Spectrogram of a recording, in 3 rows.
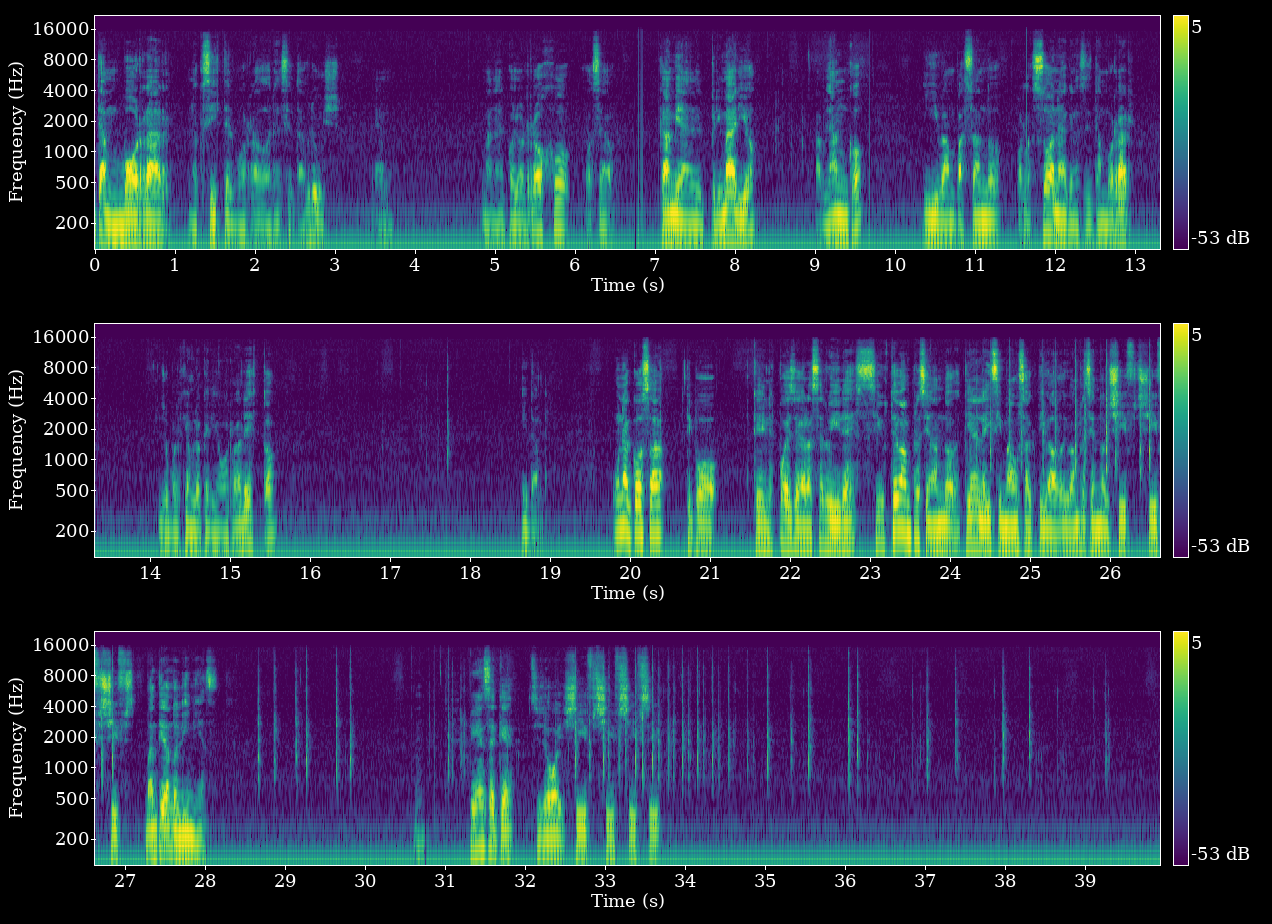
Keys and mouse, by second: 31.2 alt+click.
